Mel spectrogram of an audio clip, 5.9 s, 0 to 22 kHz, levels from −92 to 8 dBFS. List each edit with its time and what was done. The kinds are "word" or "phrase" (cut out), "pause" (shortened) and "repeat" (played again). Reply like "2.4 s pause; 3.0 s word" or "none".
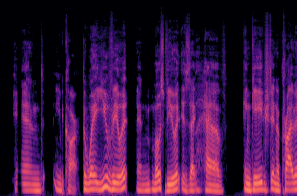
1.2 s word; 2.6 s pause; 3.3 s word; 3.9 s word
